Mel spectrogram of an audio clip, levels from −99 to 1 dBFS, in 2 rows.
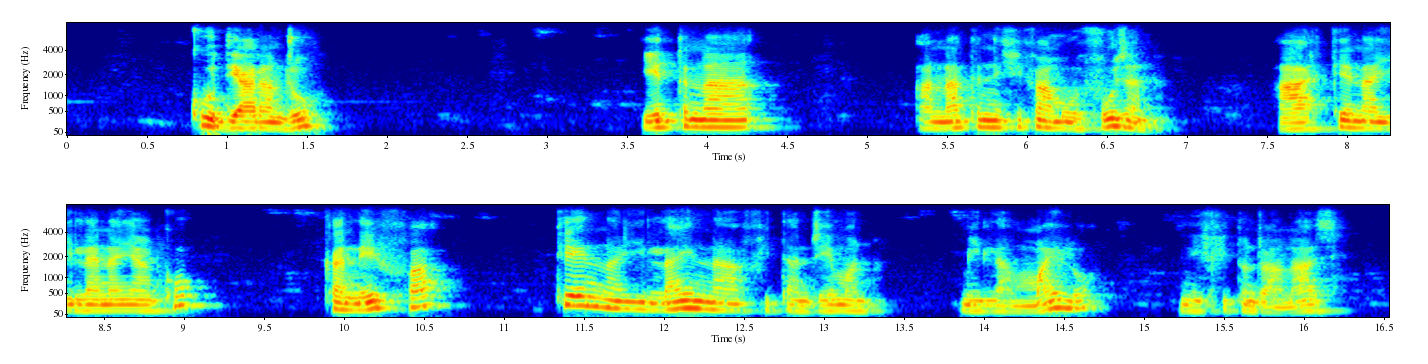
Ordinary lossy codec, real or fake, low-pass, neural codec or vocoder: Opus, 24 kbps; real; 7.2 kHz; none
